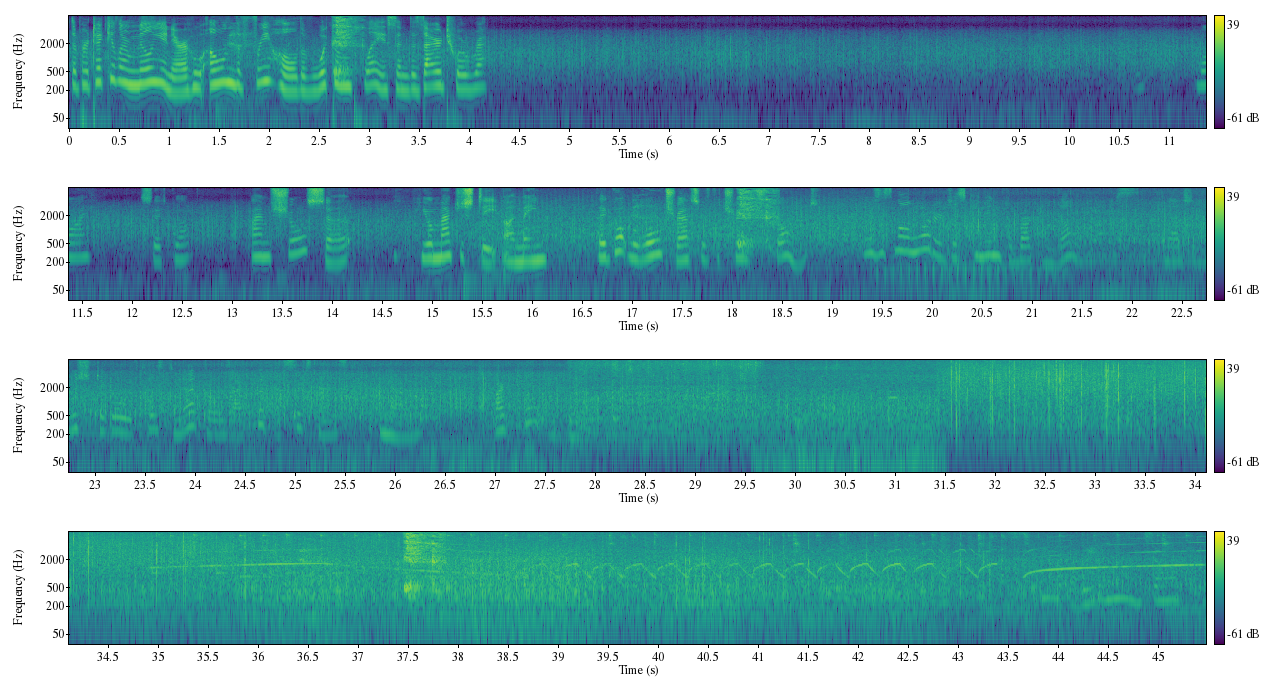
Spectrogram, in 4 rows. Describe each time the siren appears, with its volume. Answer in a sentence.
The siren can be heard from 34.9 to 45.4 s, at a steady volume.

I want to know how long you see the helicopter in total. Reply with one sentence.
The helicopter can be heard for 30 seconds in total.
